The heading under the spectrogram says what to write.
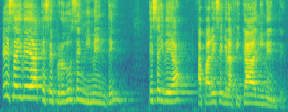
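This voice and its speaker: A man teaches a class at an unhurried pace, his voice sitting high and swinging widely in pitch. He lays the material out step by step, putting questions to the students and answering them himself. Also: expressive. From Peru. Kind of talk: recorded class lecture.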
